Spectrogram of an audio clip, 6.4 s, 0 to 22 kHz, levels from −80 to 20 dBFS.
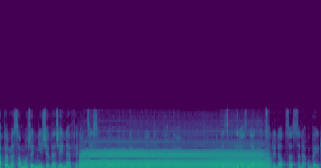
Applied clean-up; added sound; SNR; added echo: none; Wind instrument, woodwind instrument; -4 dB; none.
